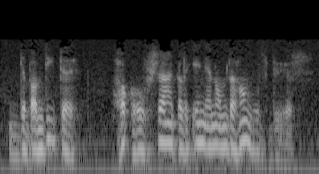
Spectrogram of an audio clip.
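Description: An actor playing a deferential, cautious waiter in a radio drama, obsequious and gossipy, given to grumbling. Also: male voice, mid-range voice, animated, fairly quick, vocal fry. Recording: muffled old radio recording with hiss.

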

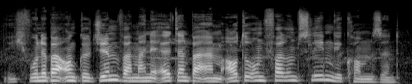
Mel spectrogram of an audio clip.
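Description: A man's voice: a little high, a little fast, a bit bright, slight background noise, lightly acted. An actor in a German audio drama voicing an earnest, worried boy with an urgent manner. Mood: defensive. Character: anxious, earnest orphaned boy, lion keeper's nephew.

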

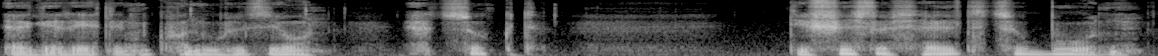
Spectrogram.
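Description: An actor playing an embittered, unrepentant older communist in a radio drama, husky and gravelly, speaking slowly, deliberately and formally. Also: male voice, on the low side, no echo, exaggerated voice. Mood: grim, haunted. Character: embittered old communist comrade confessing, resolute and unrepentant. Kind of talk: radio drama monologue and dialogue.

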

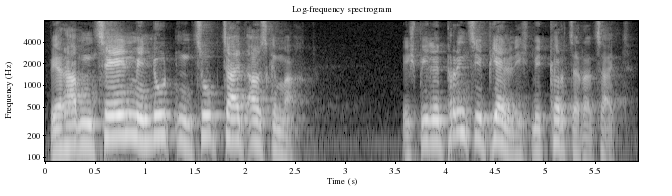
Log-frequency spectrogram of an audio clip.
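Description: A man's voice: on the high side, lively intonation, moderate pace. A man playing a cold, arrogant chess champion in a radio drama, formal, pedantic and condescending. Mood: irritated, pedantic.

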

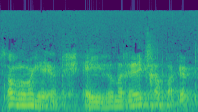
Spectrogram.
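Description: A man's voice: fairly high pitch, brisk, lightly acted. An actor playing a cheeky, grumbling handyman sidekick in a Dutch radio play, muttering in a wry, colloquial way. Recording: dull, roomy old radio recording, faint noise.

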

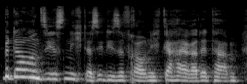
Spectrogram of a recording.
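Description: An actress playing a woman recalling an old friend in a radio crime drama, expressive and theatrical. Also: mid-range voice, quick pace. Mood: reminiscing. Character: woman acquaintance of a painter, reminiscing to an inquirer.

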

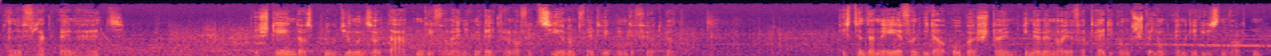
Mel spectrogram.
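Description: A man's voice: very deep voice, moderate pace. A man delivering sober, factual, documentary-style scripted narration in a radio play. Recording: noisy, war sounds behind.

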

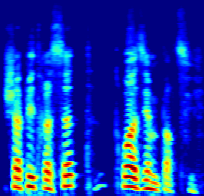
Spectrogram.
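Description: A man narrating a science-fiction novel as an audiobook, in a steady, measured reading. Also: on the high side, dry recording, studio quality.

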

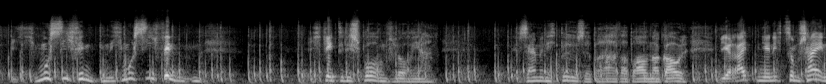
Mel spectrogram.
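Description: A man's voice: a little high, background noise, lightly acted. A young man acting an ardent, restless, lovestruck prince in a German radio play, with formal, poetic diction.

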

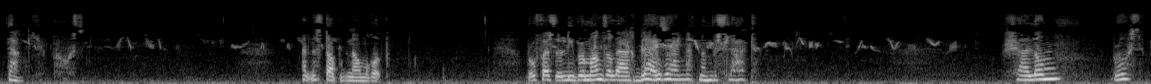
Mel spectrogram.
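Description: A woman's voice: mid-range voice, steady tone, slow pace, pauses often, husky. An actress playing an earnest, conscientious woman in a Dutch radio drama, speaking in a hesitant, confiding, emotional way. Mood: grateful, tender. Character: earnest, conscientious woman caring for camp survivors.

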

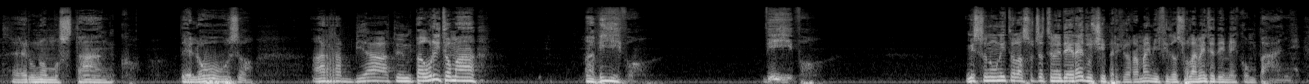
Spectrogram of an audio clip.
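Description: A man playing a weary, embittered working-class war veteran in a theatrical monologue, halting and emphatic, with indignant repetitions. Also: medium pitch, darkish tone, slightly rough. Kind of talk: theatrical first-person monologue. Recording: music behind the voice.

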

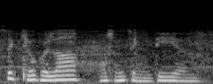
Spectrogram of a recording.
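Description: A woman's voice: medium pitch, normal speed, slight background noise, natural voice. An actress playing a reserved but restless young woman in a 1990s radio drama, with a Hong Kong Cantonese accent. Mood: exasperated. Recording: dull 1990s radio recording.

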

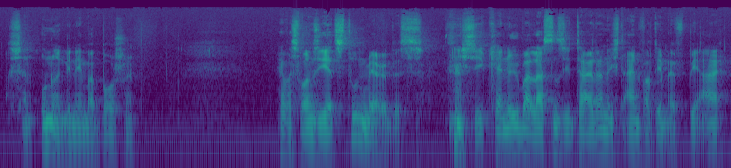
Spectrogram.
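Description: Low-voiced, firm senior police official. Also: male voice, animated, a little fast. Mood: confiding. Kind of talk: vintage German radio crime drama acting.

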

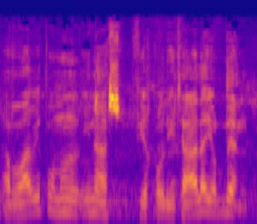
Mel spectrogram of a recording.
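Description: A man's voice: high voice, steady tone, very fast, crowd noise. A man teaching a classical grammar lesson, methodically repeating and parsing each phrase for his students.

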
